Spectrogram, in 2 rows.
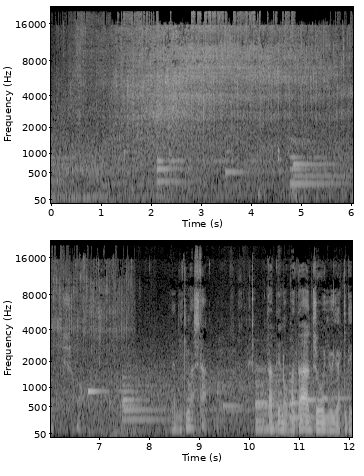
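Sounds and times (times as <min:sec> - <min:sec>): scallops sizzling in butter: 0:00.0 - 0:07.8.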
